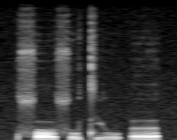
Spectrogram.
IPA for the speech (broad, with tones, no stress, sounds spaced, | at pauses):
sˤ uː˥˩ s u˩ tʲ uː˩ ʔ ə˨˥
